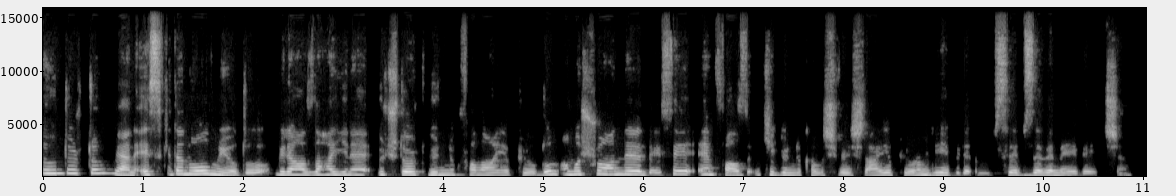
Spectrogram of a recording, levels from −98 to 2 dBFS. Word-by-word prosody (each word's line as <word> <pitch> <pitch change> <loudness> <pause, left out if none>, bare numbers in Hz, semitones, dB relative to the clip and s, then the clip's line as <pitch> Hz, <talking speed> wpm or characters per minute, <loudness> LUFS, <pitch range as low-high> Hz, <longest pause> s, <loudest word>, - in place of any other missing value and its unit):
döndürdüm. 355 +1 +2
Yani 235 -3 +3
eskiden 275 +2 +3
olmuyordu. 225 - +4
Biraz 255 -2 +1
daha 255 0 +1
yine 235 -1 0
3-4 255 0 +3
günlük 225 -1 -2
falan 225 -1 -2
yapıyordum 210 +5 -2
ama 275 +1 +2
şu 310 +1 -3
an 285 -1 +3
neredeyse 280 0 +2
en 280 -3 -1
fazla 215 -2 -1
2 245 -2 -7
günlük 200 -1 -5
alışverişler 190 +1 -4
yapıyorum 210 +1 -2
diyebilirim 205 - -3
sebze 205 - 0
ve 205 - +3
meyve 180 -3 -4
için. 220 - -7
235 Hz, 140 wpm, -24 LUFS, 205-280 Hz, -, olmuyordu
